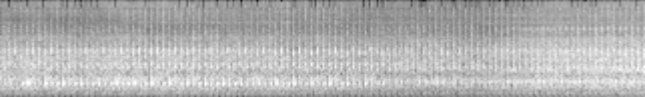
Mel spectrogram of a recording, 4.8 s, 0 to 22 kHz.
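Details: VW Polo 9N3 idling with a strange noise: a fast, even tapping clatter riding over the engine.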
